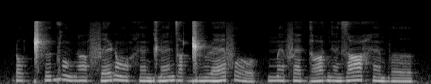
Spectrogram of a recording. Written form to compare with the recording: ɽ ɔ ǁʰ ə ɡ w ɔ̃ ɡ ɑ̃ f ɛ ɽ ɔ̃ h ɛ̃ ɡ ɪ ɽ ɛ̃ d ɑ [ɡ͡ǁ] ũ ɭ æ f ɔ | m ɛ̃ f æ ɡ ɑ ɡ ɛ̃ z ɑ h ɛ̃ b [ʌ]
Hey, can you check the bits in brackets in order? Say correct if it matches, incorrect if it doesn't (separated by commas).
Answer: correct, correct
